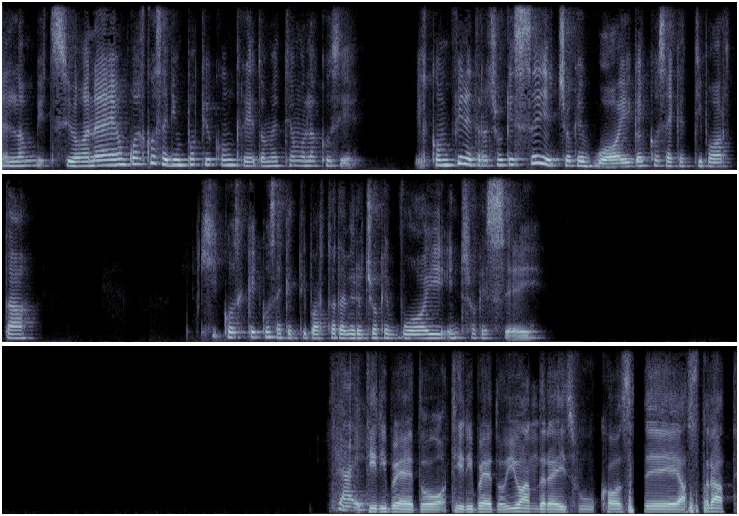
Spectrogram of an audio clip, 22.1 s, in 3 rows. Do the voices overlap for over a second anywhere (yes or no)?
no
